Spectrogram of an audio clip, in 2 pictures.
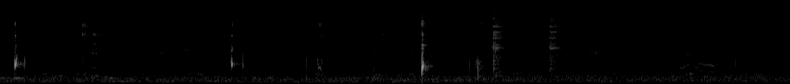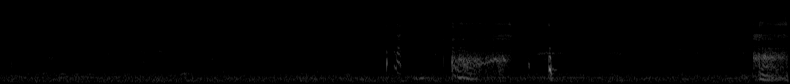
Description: Poor little guy has hiccups every day.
